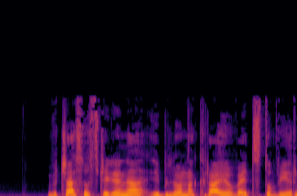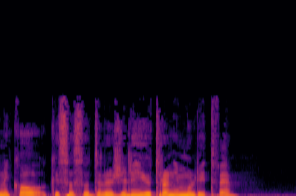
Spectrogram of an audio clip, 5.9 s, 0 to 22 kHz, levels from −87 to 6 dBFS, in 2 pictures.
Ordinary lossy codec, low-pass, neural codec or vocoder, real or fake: MP3, 48 kbps; 19.8 kHz; none; real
